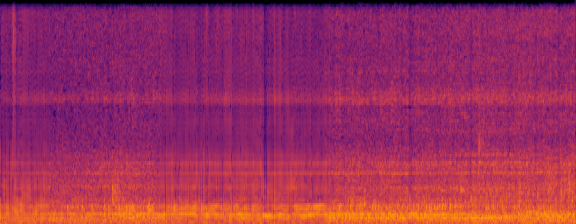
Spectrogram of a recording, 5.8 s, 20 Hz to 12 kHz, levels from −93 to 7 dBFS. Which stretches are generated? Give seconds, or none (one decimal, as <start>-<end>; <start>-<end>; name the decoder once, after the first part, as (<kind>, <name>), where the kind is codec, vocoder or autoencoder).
0.0-0.5 (vocoder, BigVGAN v2); 1.6-3.3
